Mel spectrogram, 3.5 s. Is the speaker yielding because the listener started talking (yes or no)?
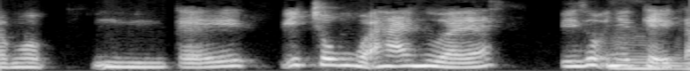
no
